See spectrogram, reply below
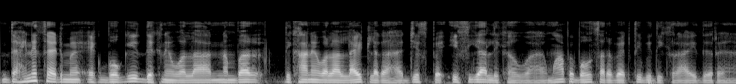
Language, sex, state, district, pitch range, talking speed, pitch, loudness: Hindi, male, Jharkhand, Palamu, 95-110 Hz, 235 wpm, 105 Hz, -17 LUFS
